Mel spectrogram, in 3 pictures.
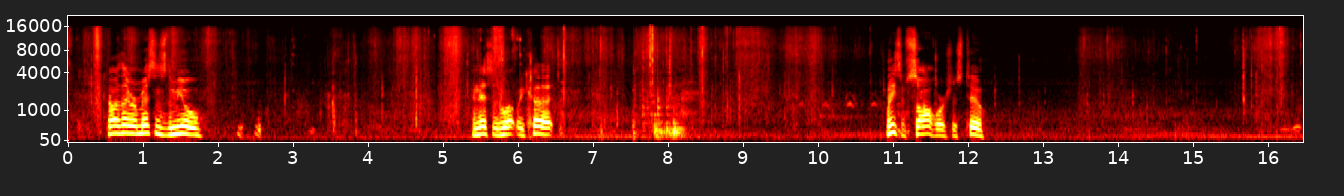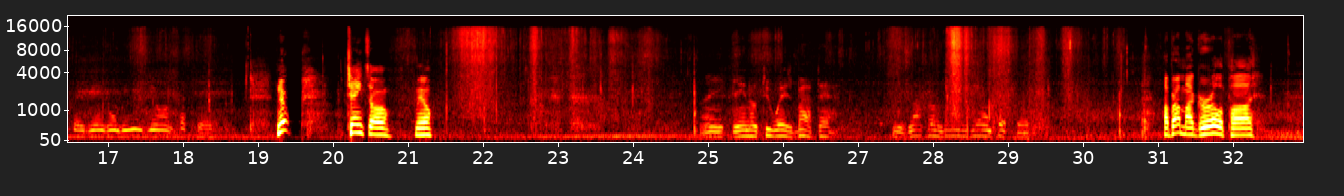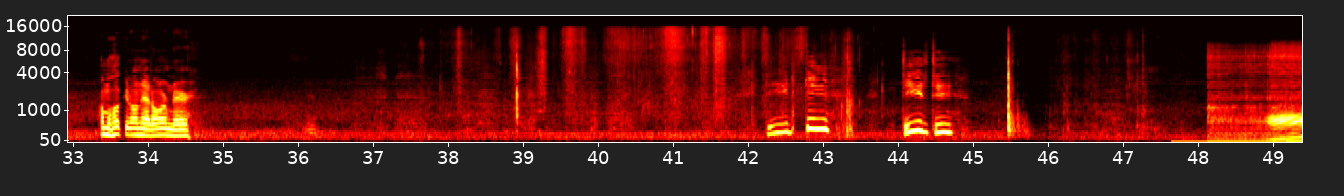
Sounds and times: Speech: 0.5 - 1.8, 5.4 - 6.5, 10.9 - 12.2, 16.2 - 18.4, 24.9 - 26.8, 27.4 - 29.4, 31.1 - 32.4, 33.4 - 34.7, 42.2 - 43.2, 44.0 - 44.8.

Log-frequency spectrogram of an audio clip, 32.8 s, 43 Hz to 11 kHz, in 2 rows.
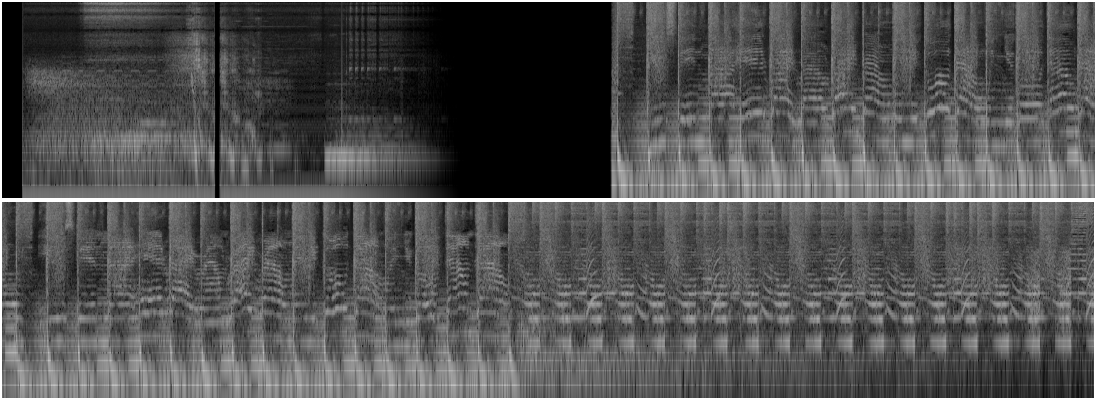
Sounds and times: Disco: 9.2 - 32.7
Electronic music: 9.2 - 32.7.

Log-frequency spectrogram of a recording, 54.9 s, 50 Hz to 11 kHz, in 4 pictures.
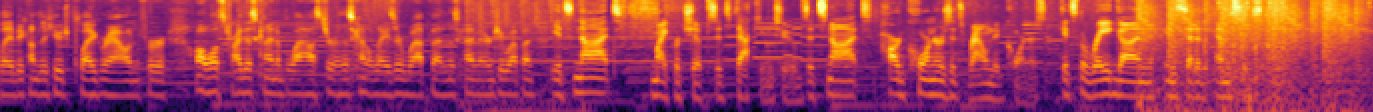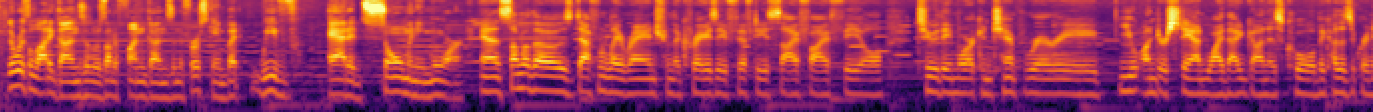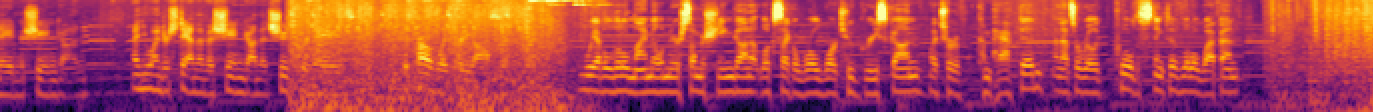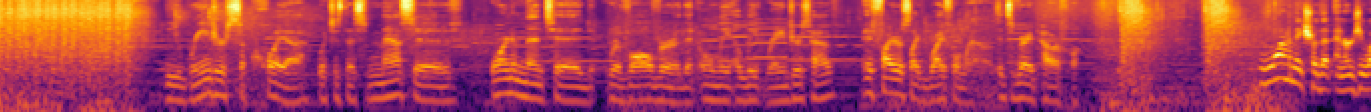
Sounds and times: Speech: 0.0 - 12.6, 13.8 - 32.6, 33.2 - 39.8, 42.8 - 52.0, 53.8 - 54.9
Music: 0.0 - 54.9.

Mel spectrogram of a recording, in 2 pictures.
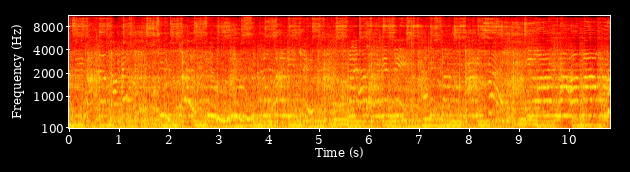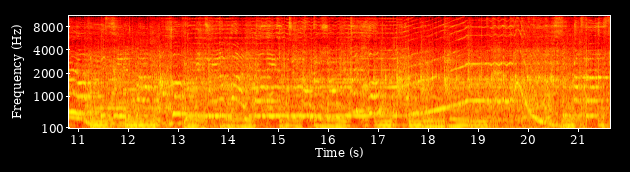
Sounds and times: Music: 0.0 - 21.6.

